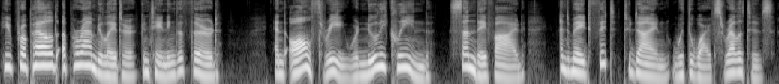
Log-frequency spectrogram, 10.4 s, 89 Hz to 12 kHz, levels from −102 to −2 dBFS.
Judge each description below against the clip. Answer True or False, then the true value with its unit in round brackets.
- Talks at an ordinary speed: False (125 wpm)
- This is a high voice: False (175 Hz)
